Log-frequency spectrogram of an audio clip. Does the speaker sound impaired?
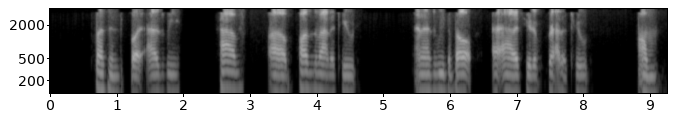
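Yes: cerebral palsy; spanish speaker with limited english.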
